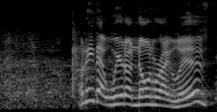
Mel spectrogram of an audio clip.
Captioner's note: audience laughing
